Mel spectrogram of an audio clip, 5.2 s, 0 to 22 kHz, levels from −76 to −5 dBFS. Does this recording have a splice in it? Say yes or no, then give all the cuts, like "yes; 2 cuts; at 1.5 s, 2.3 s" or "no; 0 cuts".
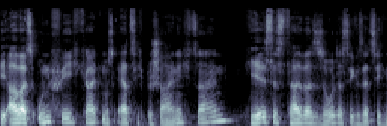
yes; 1 cut; at 3.2 s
